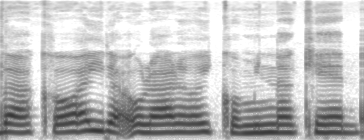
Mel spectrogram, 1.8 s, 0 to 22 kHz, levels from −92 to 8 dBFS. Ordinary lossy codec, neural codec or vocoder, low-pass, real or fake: none; vocoder, 44.1 kHz, 128 mel bands every 512 samples, BigVGAN v2; none; fake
